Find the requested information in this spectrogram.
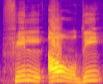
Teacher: را ساکن ہے، اس کو موٹا کر کے پڑھیں گے اس وجہ سے کہ ما قبل اس کا مفتوح ہے۔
